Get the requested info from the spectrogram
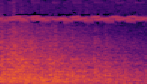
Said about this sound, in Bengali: আর সেই সঙ্গে শোনা গেল দূর থেকে ভেসে আসা মেঘের গর্জন।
